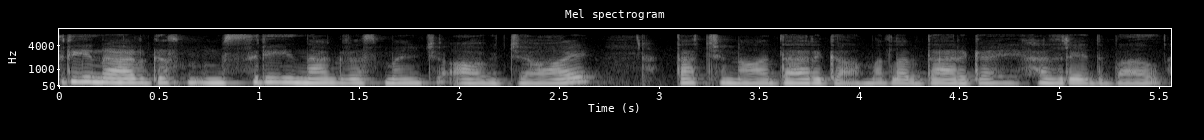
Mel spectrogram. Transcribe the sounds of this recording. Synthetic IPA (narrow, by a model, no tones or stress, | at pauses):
sɾiːnaːɾɡɐssɾiːnaːɡɾɐsmɐnt͡ʃʰaːɡd͡ʒaːj | t̪ɐt͡ʃʰnaːd̪ɐɾɡamɐt̪lɐbd̪ɐɾɡaɦihɐzɾeːt̪baːl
